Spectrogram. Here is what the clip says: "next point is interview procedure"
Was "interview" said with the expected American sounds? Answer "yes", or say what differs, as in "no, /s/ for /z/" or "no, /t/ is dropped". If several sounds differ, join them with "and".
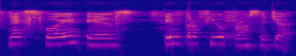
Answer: no, /f/ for /v/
